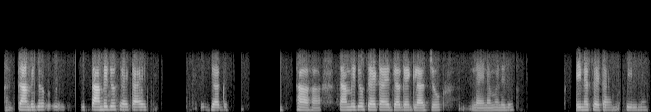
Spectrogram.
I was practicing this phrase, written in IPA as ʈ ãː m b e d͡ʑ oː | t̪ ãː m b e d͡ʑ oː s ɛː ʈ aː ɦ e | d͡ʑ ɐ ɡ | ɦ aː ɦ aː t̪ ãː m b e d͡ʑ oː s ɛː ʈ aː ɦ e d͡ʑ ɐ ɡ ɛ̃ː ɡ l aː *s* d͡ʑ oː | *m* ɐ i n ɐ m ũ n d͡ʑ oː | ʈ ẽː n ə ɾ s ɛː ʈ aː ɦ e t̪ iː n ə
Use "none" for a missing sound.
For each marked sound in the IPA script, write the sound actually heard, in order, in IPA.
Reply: s, n

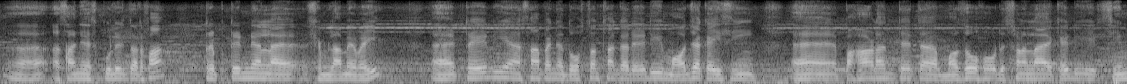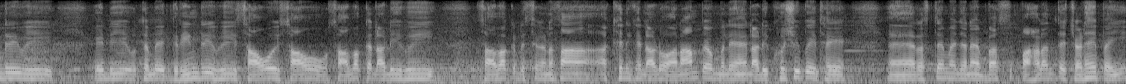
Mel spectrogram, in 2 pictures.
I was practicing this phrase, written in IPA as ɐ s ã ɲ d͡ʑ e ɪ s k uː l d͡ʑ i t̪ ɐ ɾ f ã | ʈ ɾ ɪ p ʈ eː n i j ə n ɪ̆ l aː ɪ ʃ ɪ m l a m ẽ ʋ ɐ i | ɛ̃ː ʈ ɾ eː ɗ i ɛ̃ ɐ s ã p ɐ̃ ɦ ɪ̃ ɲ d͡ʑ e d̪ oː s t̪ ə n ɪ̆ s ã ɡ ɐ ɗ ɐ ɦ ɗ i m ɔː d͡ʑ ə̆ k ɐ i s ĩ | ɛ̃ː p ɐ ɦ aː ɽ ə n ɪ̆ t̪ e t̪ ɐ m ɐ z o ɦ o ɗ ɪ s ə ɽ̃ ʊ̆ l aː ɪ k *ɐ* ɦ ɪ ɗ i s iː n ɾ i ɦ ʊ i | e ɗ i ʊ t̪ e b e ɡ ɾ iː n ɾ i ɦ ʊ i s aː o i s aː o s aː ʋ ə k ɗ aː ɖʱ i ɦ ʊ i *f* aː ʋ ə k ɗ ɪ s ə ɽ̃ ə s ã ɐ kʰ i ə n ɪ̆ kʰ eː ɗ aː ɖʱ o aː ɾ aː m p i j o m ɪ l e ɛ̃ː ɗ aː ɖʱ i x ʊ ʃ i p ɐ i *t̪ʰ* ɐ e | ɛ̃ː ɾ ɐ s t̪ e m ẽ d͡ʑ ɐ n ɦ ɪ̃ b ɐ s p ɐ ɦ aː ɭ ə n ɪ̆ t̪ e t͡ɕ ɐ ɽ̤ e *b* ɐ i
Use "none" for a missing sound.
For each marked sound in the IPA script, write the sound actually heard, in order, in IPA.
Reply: ɐ, s, t̪ʰ, p

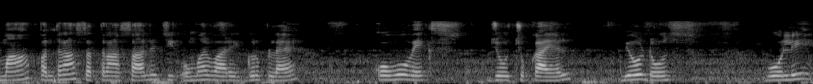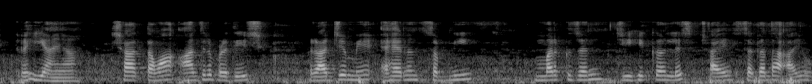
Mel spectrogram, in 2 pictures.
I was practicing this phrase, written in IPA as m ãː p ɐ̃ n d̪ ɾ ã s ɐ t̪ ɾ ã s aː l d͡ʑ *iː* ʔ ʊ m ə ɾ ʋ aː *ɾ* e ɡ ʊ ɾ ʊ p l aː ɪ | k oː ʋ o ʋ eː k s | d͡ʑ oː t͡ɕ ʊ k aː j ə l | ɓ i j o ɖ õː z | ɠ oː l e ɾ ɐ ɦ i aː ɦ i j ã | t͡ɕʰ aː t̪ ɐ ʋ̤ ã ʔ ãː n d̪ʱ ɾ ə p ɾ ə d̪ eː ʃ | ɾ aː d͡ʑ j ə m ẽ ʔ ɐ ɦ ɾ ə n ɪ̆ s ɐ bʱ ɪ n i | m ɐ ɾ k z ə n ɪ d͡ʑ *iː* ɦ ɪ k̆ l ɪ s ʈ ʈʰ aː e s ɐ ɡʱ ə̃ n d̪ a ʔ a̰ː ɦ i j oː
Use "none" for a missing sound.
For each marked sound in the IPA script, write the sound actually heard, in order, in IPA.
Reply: iː, ɾ, iː

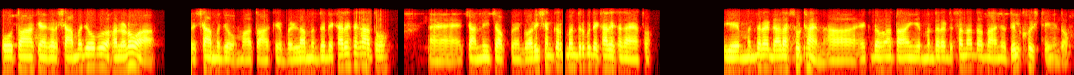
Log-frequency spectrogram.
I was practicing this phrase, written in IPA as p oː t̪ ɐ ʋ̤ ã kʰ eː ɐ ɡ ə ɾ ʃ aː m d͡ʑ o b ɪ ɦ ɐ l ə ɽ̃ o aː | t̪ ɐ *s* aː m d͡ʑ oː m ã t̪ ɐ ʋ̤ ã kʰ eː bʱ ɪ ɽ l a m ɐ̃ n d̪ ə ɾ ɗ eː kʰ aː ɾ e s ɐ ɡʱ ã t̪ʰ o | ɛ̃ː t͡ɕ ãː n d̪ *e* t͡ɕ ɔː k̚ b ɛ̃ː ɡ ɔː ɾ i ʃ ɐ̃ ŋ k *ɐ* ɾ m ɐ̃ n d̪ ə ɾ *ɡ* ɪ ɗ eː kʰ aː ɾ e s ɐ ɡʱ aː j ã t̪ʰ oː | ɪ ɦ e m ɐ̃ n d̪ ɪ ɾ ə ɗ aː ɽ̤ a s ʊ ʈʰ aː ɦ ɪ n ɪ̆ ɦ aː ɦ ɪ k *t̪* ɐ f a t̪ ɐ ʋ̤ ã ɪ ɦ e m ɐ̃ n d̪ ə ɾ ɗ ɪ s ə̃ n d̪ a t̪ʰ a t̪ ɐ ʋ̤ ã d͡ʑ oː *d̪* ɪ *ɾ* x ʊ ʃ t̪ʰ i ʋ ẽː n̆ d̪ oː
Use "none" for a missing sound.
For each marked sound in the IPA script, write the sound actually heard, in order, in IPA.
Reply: ʃ, i, ə, b, d̪, d̪, l

